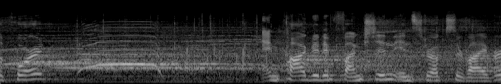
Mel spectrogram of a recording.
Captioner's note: applause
